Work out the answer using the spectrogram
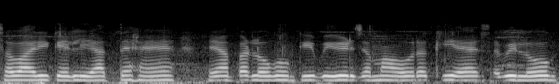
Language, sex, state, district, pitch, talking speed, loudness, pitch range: Hindi, female, Rajasthan, Bikaner, 195 Hz, 170 wpm, -14 LUFS, 195-200 Hz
